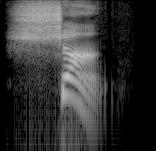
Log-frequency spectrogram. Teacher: High and sharp at the start, falling quickly. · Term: fourth tone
